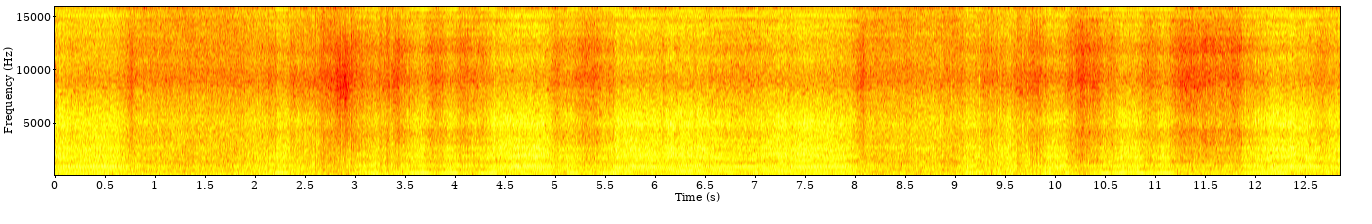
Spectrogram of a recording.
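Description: Tyres rumble and grind over the dirt track.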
